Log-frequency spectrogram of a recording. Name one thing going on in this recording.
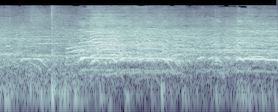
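A volleyball thuds as players hit it.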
